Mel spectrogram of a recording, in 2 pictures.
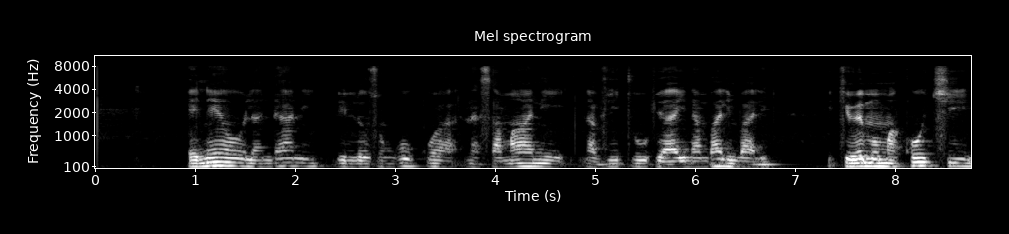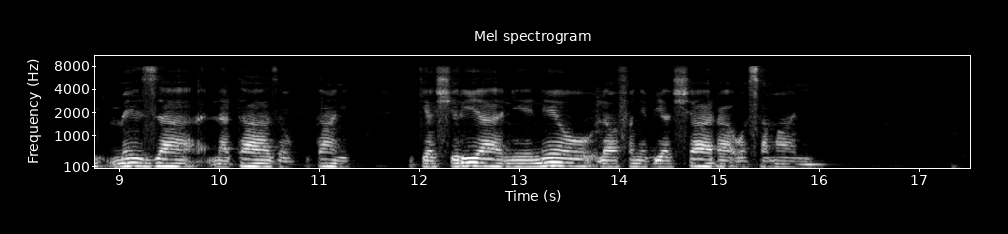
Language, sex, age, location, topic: Swahili, male, 18-24, Dar es Salaam, finance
